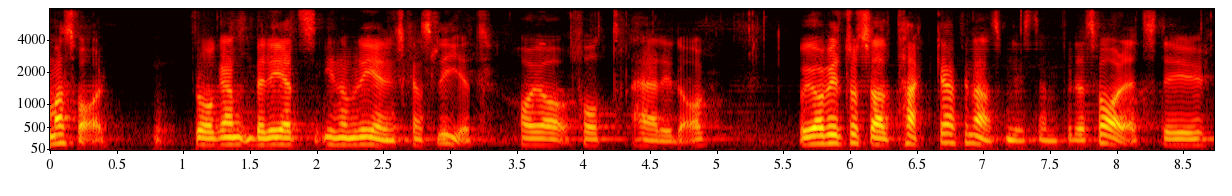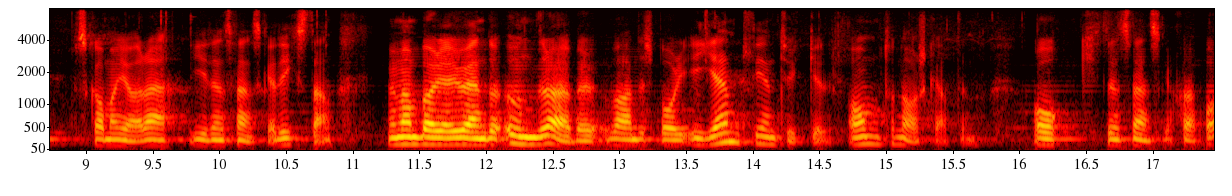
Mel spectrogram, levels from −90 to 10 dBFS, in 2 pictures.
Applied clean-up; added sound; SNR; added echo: neural separator model SepFormer DNS4.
